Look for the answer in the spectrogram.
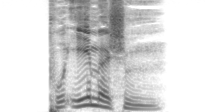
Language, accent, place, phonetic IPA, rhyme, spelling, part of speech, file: German, Germany, Berlin, [poˈeːmɪʃm̩], -eːmɪʃm̩, poemischem, adjective, De-poemischem.ogg
- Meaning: strong dative masculine/neuter singular of poemisch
